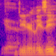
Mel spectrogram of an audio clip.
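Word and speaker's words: DiTerlizzi: Tony Ditterlizzi? Ditterlizzi, yeah.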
